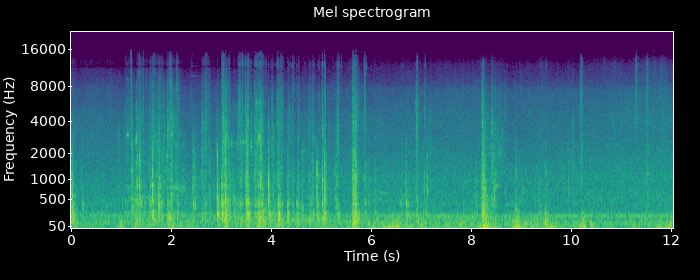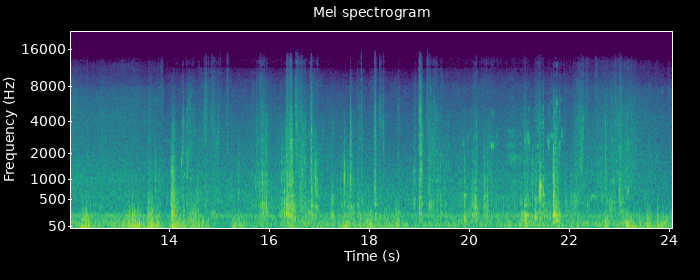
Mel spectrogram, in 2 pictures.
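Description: Irregular knocks, rustling and splashing as fish are handled in a plastic bag and a plastic weigh-in basket, over a low rumble of wind on the microphone.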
